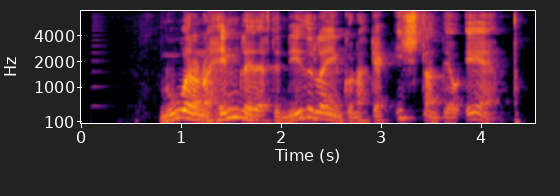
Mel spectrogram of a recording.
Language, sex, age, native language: Icelandic, male, 30-39, Icelandic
